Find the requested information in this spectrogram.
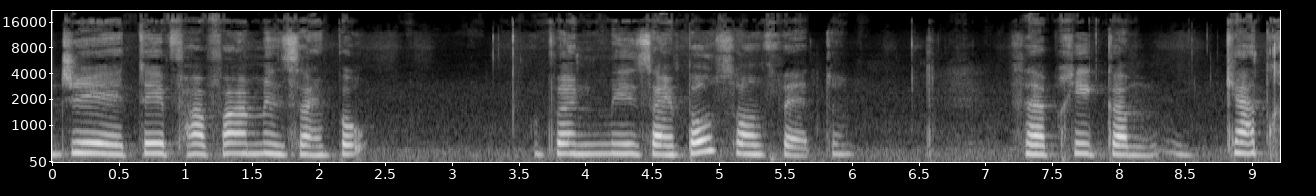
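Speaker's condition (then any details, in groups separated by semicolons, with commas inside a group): Ataxia; degenerative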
